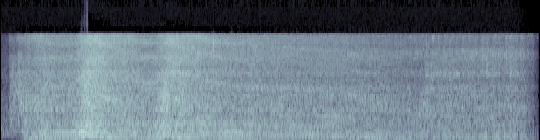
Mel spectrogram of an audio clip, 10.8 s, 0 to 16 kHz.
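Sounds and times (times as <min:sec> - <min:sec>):
Honda 1000 Goldwing motorcycle engine: 0:00.0 - 0:10.7.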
